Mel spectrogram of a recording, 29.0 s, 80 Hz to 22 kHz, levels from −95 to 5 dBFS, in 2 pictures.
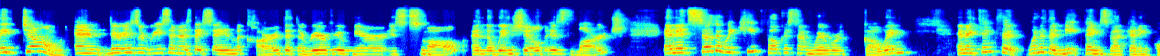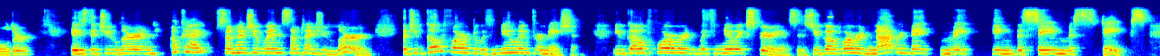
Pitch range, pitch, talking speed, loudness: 210-275 Hz, 235 Hz, 170 wpm, -22 LUFS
